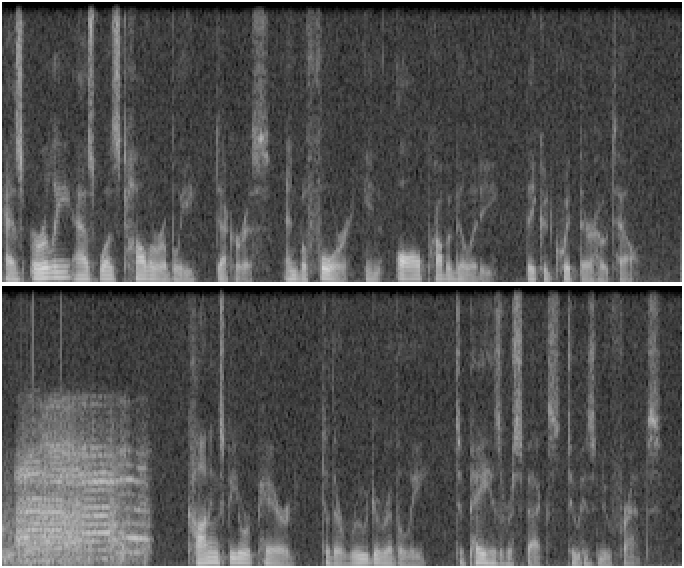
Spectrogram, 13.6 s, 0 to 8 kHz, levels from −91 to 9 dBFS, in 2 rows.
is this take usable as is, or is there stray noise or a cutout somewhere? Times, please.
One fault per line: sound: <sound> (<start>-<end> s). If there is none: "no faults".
sound: squeak (6.8-8.3 s)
